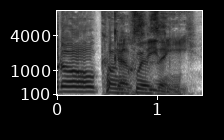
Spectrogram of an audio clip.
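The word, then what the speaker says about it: quomodocunquizing: It's called Quomodo conquizing. – Oh. – It took me forever to figure out the pronunciation because I kept wanting to go Quasimodo.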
